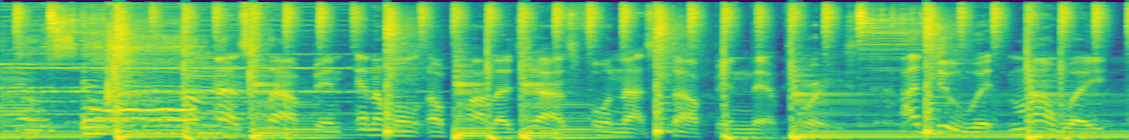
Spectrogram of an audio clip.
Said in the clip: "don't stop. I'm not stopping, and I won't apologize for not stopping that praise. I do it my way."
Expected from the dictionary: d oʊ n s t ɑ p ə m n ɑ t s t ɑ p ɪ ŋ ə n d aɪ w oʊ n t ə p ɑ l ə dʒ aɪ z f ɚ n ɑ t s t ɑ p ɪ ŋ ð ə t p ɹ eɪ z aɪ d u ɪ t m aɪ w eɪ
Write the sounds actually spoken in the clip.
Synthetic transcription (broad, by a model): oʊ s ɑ ə m n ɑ t s t ɑ p ɪ ŋ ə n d aɪ w oʊ n t ə p ɑ l ə dʒ aɪ z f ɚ n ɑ t s t ɑ p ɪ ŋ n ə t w ɹ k s aɪ d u ɪ t m aɪ w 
